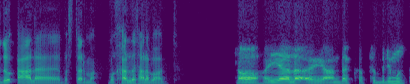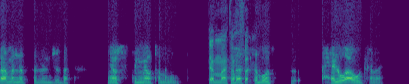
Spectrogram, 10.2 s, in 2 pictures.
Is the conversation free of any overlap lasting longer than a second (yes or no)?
yes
